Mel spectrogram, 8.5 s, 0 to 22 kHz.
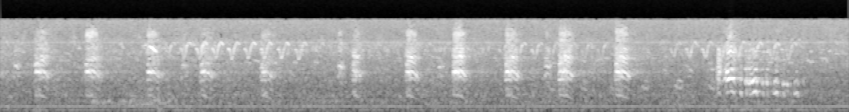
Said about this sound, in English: Rio Grande originally came from Oklahoma in the 50s. And they're gobbling in the dark. You can't see them, but you can hear them. It's dark. They fly down in the dark.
